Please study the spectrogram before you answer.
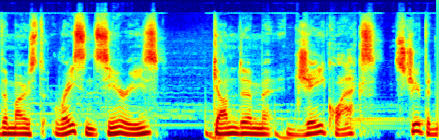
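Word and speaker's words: GQuuuuuuX: I'm sure if you just typed in Gundam GQ, it would it would turn up with something, but it is pronounced Gundam Gquax.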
